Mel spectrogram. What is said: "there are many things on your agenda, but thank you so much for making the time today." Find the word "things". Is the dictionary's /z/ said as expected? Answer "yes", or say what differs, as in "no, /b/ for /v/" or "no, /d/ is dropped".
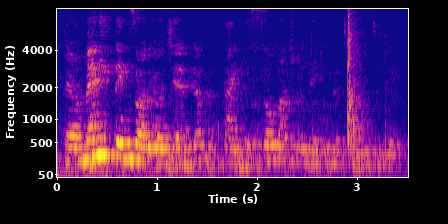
yes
